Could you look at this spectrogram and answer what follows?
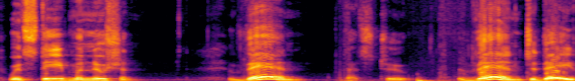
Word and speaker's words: Mnuchin: Washington, D.C., the United States Treasury with Steve Mnuchin. I said it right. With Steve Mnuchin.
